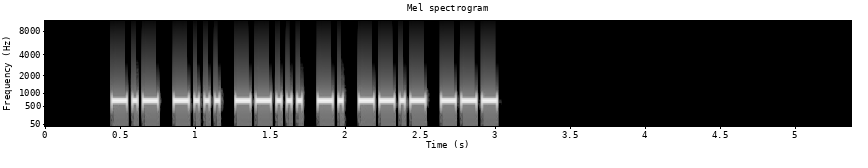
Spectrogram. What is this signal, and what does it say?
Morse code, heard as a keyed tone, about 36 wpm, 700 Hz. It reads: KB7NQO
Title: USA Call Signs - 6 Characters - Repeated 3x - 35wpm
